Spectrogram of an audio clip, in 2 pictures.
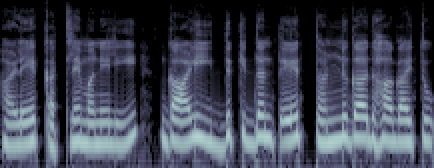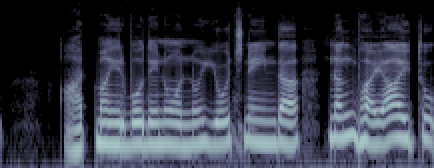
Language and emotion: Kannada, fearful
